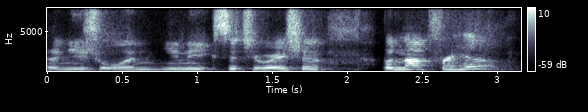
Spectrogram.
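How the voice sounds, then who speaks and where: With a normal speaking voice, a man talks at a fairly high pitch and a moderate pace, using lively intonation. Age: 50s. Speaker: speaker at a reader society gathering. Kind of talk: speech to a live audience. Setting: meeting room with audience.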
